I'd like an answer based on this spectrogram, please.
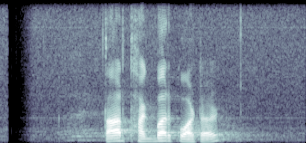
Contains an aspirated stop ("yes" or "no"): yes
